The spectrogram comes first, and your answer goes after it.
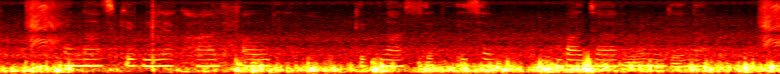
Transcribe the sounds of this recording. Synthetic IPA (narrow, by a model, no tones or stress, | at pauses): ɐnaːskebijakʰaːd̪ɔːɾ | kɪp̪naːsɪkɪsəbbaːd͡ʒaːɾmemɡeːla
